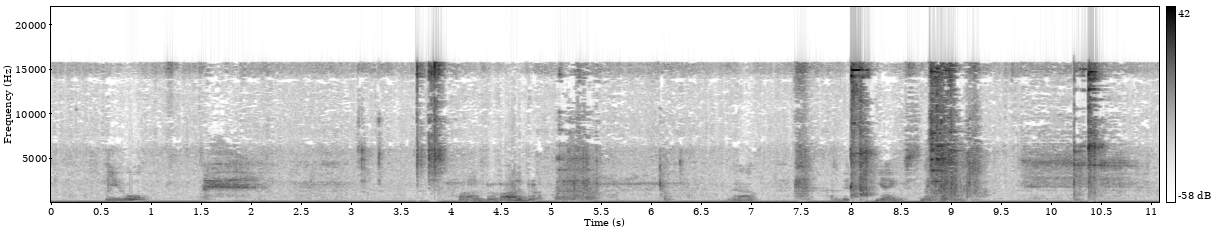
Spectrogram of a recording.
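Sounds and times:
steady low hum: 0.0s - 11.0s
metal tools clinking: 3.7s - 4.0s, 8.0s - 9.4s.

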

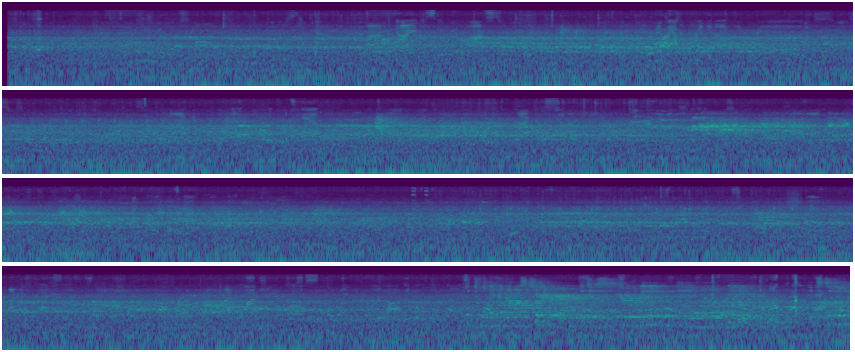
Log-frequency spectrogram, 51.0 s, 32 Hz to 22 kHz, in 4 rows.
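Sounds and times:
murmur of many voices: 0.0s - 51.0s.

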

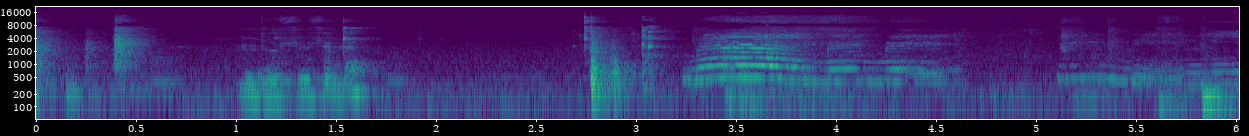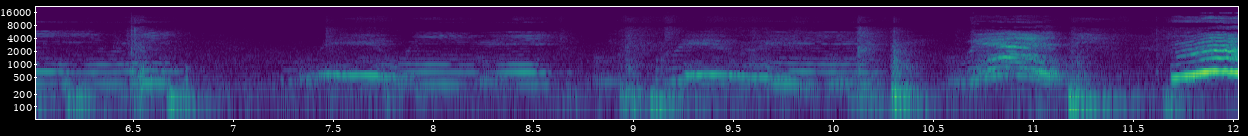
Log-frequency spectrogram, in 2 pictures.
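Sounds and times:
toddler crying whinily: 10.7s - 12.0s.

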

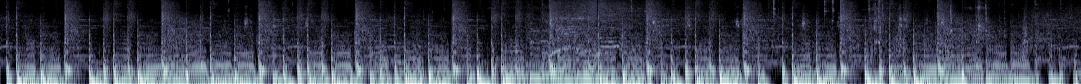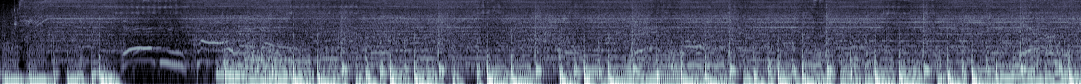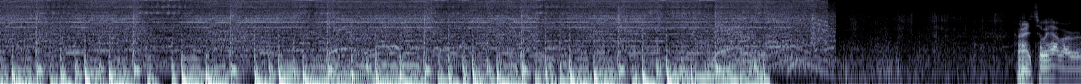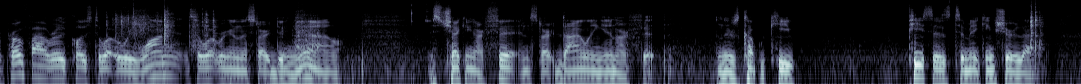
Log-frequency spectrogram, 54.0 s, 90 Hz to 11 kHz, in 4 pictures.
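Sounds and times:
background music: 0.0s - 37.5s
belt grinder grinding knife blade: 13.6s - 37.5s.

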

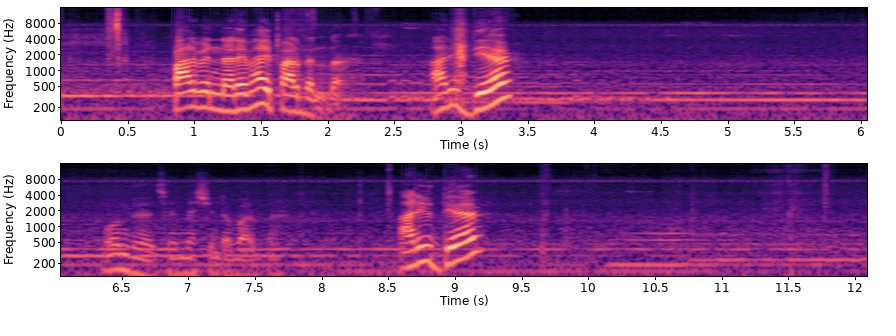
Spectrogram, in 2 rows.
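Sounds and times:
ambient music drone: 0.0s - 12.0s.

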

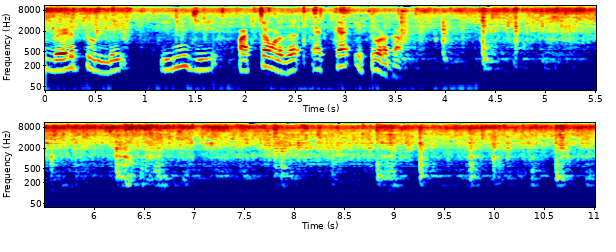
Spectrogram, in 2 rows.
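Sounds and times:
food sizzling in hot oil: 0.0s - 11.0s
spatula scraping pot: 3.5s - 11.0s.

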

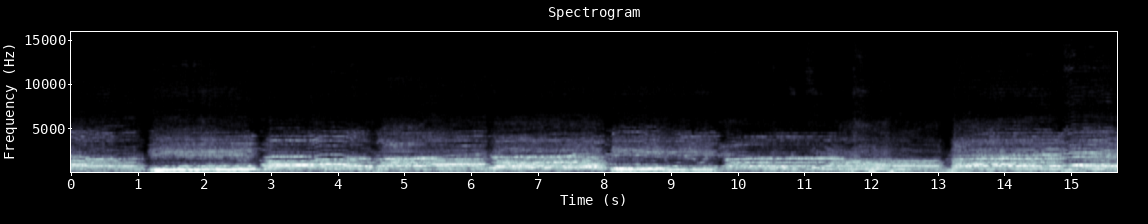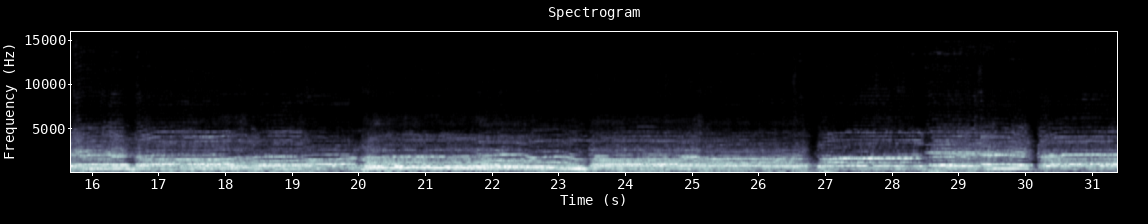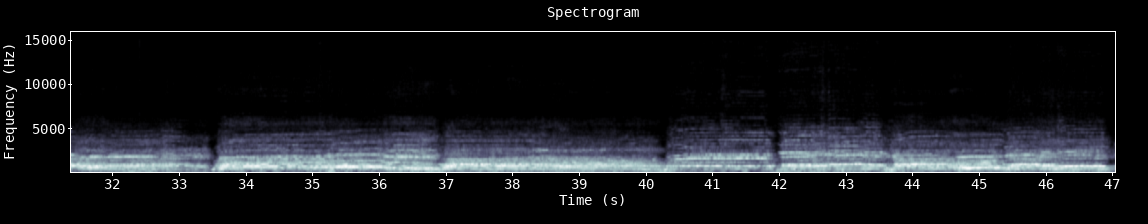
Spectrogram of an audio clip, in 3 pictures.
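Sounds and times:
group singing unaccompanied: 0.0s - 47.0s.

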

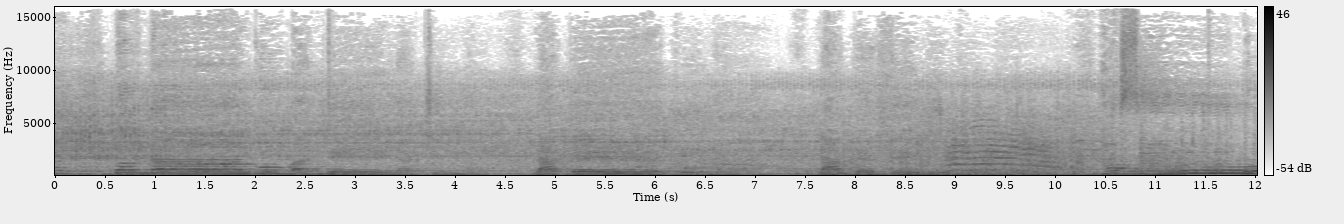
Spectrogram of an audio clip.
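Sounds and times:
held musical tones: 0.0s - 12.0s
vehicle engine rumble: 0.0s - 12.0s
voice-like calls: 8.4s - 11.1s.

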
